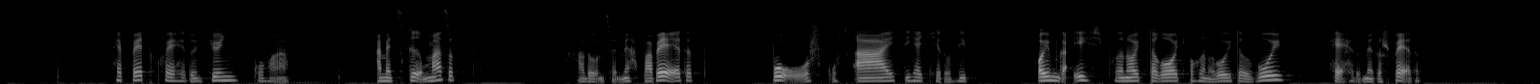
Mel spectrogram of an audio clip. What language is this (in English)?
Mazatlán Mixe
